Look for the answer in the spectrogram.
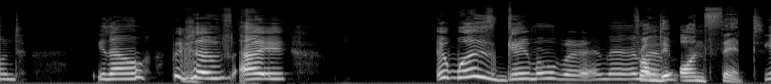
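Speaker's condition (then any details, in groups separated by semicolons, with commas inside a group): Cerebral palsy; speech sounds unusual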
